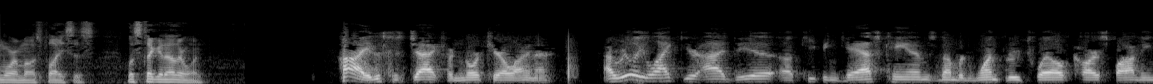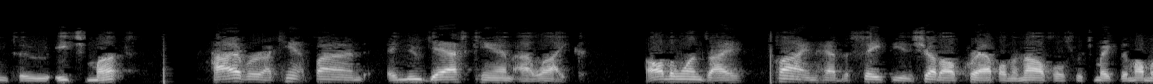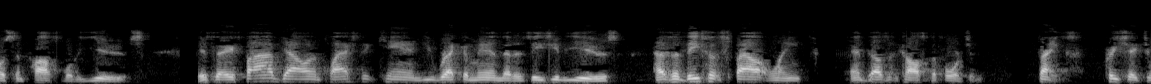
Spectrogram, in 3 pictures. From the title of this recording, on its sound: Listener Calls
